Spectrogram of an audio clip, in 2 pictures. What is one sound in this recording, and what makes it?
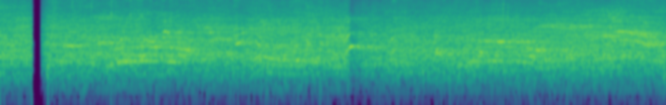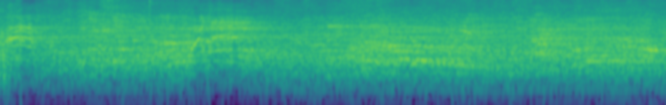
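Many children chatter and shout nearby in a large echoing hall.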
